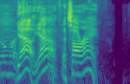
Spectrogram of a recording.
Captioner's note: laughs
